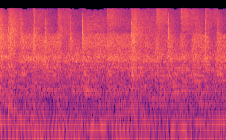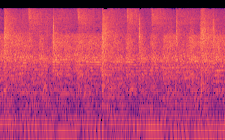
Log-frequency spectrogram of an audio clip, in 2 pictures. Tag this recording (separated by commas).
Music, Exciting music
